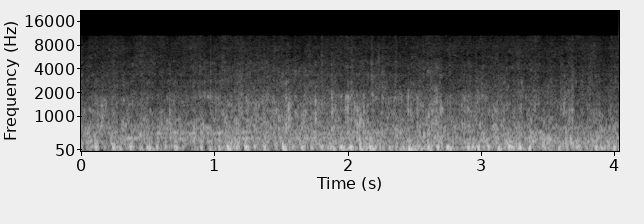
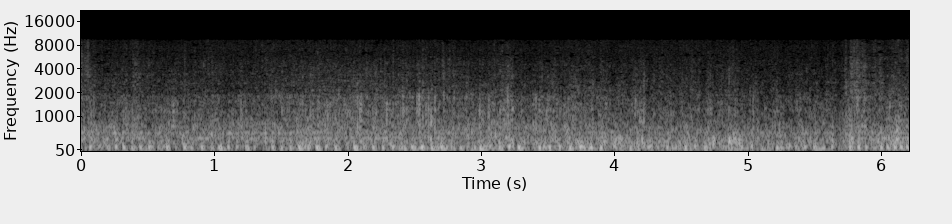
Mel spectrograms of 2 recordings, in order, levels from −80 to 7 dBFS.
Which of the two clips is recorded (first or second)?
second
